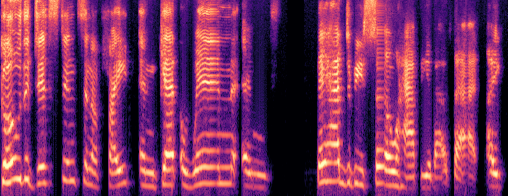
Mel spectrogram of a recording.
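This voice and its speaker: A woman's voice: a little high, a little slow, darkish tone, no room sound, low-quality recording. A woman guest on a podcast, a robot team co-captain, speaking earnestly and with feeling. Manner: emotional, earnest. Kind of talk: casual podcast chat.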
